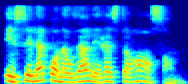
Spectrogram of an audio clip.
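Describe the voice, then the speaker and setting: A woman in her fifties from Montreal with a Québécois accent, answering interview questions in a measured way with many hesitations. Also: mid-range voice, a little mellow, slightly rough. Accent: Québécois French. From Montreal, Canada. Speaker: guest, entrepreneur and coach.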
